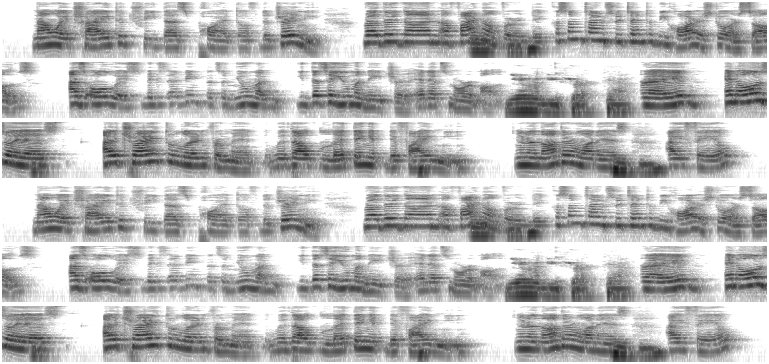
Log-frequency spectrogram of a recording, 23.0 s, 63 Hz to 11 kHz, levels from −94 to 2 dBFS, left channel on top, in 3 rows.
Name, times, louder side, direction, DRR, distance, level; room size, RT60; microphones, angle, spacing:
voice 1, 0.3-3.2 3.6-7.9 8.3-12.6 14.0-15.8 16.3-19.9 20.4-21.5 22.0-22.6, left 3 dB, 55° left, 1.2 m, -25 dB
voice 2, 12.7-13.9 15.6-15.7 21.4-21.9, left 1 dB, 5° left, 0.3 m, -23 dB
7.8 x 2.7 x 2.2 m
head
